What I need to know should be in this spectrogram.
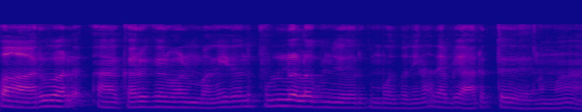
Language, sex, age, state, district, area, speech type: Tamil, male, 45-60, Tamil Nadu, Tiruppur, rural, spontaneous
